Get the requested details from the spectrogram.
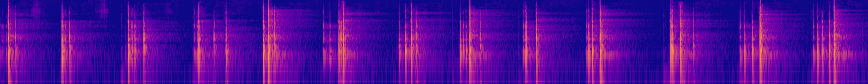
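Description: A medium glossy blue cardboard box, likely hollow and empty, is held close to the mic and tapped with fingertips and nails. Quick clusters of short, dry, hollow taps fall in a steady rhythm, each dying away almost at once with no ringing.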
